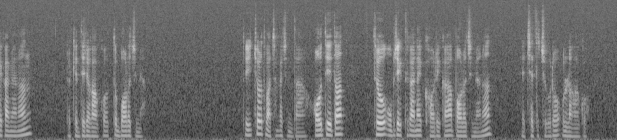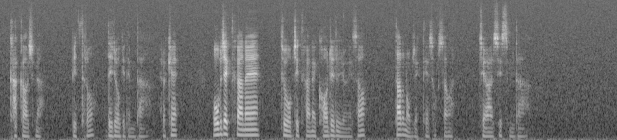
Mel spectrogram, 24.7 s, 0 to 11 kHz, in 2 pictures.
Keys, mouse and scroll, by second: 4.8 click, 7.4 click, 8.1 click, 16.2-22.2 middle drag.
